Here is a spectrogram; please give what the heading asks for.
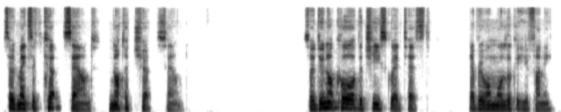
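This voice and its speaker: A man's voice: mid-range voice, normal speed, long pauses, dark tone, no room sound. A man giving a revision seminar to statistics students, talking casually with many ums and restarts. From Australia. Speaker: maths tutor. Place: university classroom.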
